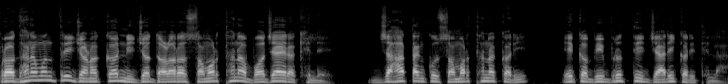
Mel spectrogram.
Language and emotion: Odia, neutral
